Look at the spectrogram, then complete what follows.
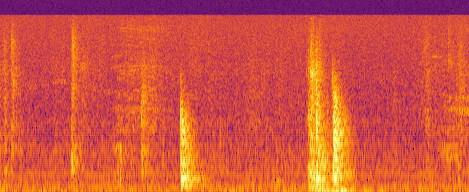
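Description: A few scattered knocks and clunks of things being handled and set down on a workbench, the loudest a double clunk about four seconds in.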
